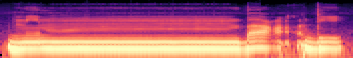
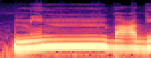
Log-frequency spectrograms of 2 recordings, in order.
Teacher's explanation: পর বা অক্ষরটি আসার কারণে এই নুনের উচ্চারণ আর হবে না এই নুনের উচ্চারণ বাদ হয়ে এইখানে মনে মনে আমরা মিমের উচ্চারণ করব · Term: কলব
